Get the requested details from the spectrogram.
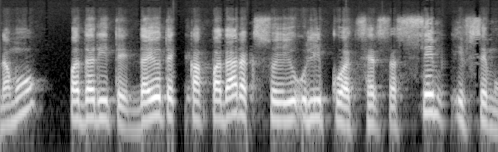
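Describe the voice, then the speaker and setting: With lively intonation, a man speaks at a high pitch in a dark, mellow tone. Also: quiet background. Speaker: meditation teacher. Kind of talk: guided meditation. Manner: switches between English and Russian. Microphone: video call.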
